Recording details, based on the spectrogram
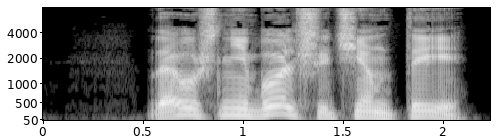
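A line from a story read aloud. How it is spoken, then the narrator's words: Smirking retort. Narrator (Russian): хмыкнул в ответ Митька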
